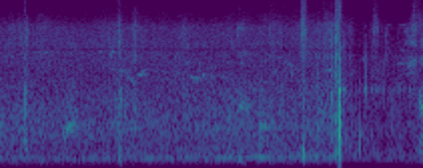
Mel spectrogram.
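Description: A cricket bat striking the ball once with a sharp crack a little over three seconds in, a softer knock coming just before it.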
